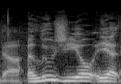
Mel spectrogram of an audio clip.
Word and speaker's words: Illusione: And Illusioni, so Tim, you were right in the pronunciation of it.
